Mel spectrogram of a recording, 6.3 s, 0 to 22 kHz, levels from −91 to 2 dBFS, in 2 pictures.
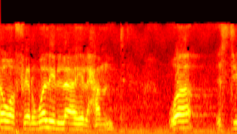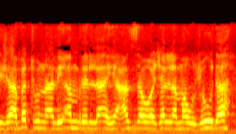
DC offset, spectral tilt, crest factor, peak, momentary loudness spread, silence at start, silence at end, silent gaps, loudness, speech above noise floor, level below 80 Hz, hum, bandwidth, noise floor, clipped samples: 0.8%; -3.5 dB/octave; 12 dB; -6 dBFS; 14 LU; 0 s; 0 s; none; -17 LUFS; 20 dB; -50 dBFS; none; 11 kHz; -37 dBFS; under 0.1%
